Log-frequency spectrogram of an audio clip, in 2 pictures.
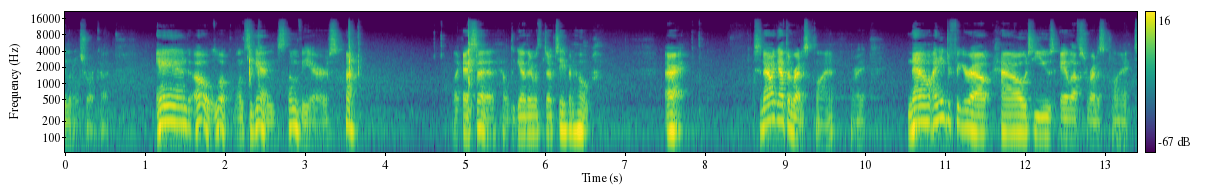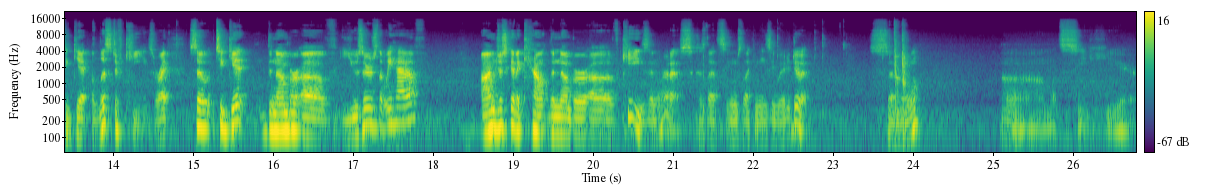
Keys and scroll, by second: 2.3 Return, 3.6 Return, 5.0 Escape.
